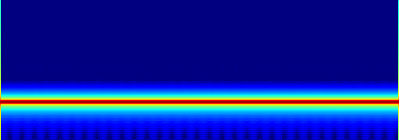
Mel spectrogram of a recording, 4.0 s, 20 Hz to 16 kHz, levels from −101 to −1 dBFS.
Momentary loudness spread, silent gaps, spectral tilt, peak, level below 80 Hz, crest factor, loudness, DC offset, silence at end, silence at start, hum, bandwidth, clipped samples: 0 LU; none; -3.5 dB/octave; -4 dBFS; under -90 dBFS; 4 dB; -7 LUFS; under 0.1%; 0 s; 0 s; none; 1.2 kHz; under 0.1%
